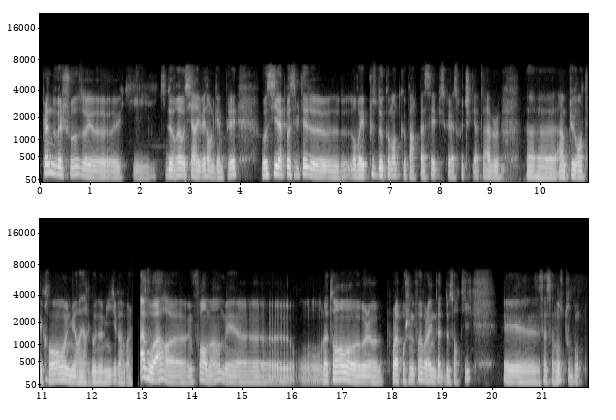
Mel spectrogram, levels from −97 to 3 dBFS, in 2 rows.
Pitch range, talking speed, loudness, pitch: 95-120 Hz, 180 wpm, -21 LUFS, 105 Hz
